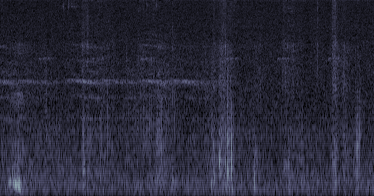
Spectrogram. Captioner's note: forest sounds, bird calls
